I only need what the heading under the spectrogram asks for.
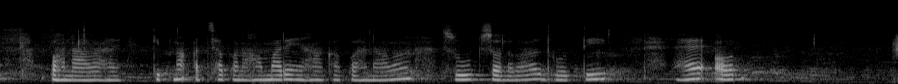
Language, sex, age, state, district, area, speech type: Hindi, female, 18-30, Uttar Pradesh, Varanasi, rural, spontaneous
